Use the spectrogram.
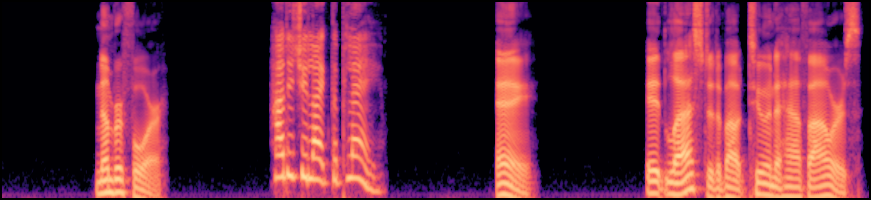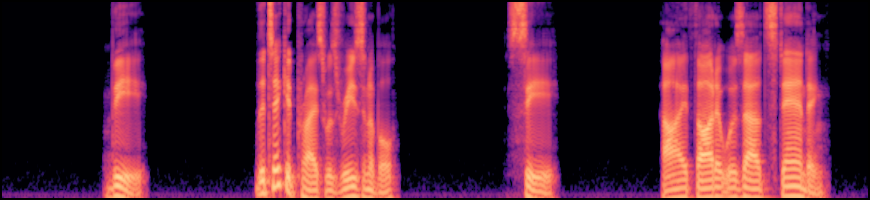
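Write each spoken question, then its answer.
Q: How did you like the play?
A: C: I thought it was outstanding.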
